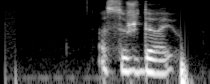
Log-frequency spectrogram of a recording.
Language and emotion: Russian, neutral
